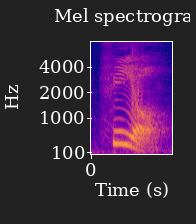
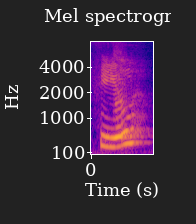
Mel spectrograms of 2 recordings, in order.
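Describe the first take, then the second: First: It sounds like two syllables, American style. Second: It sounds like one plain syllable, non-American. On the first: The speaker calls it right. "it'll sound like an American accent" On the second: The speaker calls it wrong. "it will sound like a non-native speaker might be saying it"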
